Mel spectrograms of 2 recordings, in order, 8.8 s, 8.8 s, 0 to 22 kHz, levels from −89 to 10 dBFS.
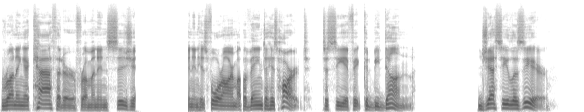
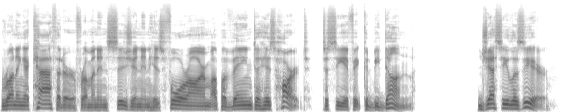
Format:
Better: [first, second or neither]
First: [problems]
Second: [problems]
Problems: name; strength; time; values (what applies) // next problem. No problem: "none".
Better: second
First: audio freezing; at 2 s for 1 s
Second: none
